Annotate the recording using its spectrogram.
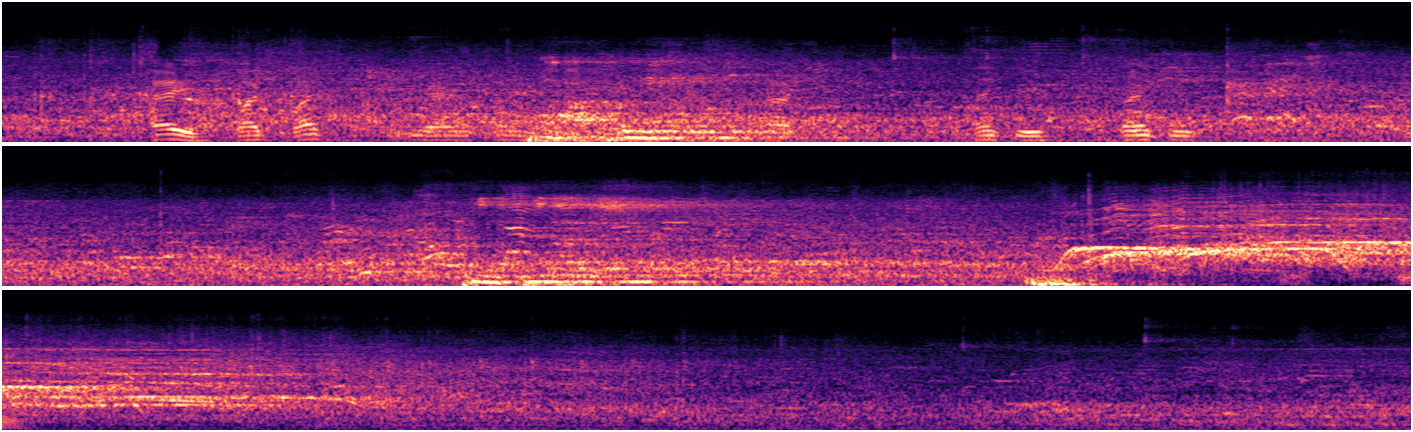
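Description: A crowd of young people cheers and shouts in a large echoing hall.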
